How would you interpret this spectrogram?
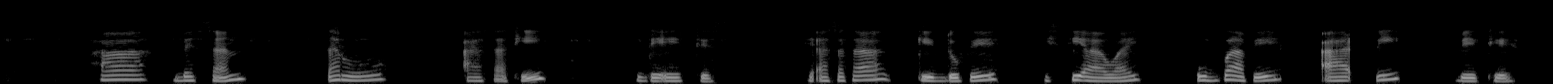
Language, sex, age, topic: Gamo, female, 25-35, agriculture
